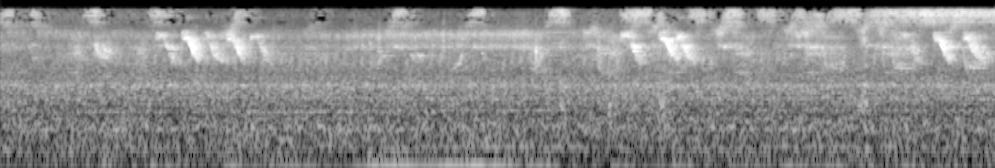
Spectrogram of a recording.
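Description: Small birds chirping over a steady background hiss. They call in three quick runs of short, falling high notes, a few seconds apart.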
